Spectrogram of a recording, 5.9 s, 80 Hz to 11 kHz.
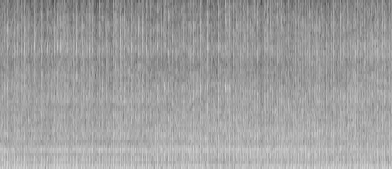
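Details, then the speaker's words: Chinese Honda Rebel 250 clone single-cylinder after repairs: loud, raspy idle with sharp, rapid ticking and chuffing from exhaust leaks at the head, left unfixed because the engine's exhaust screw holes are broken. "It has some exhaust leaks but I couldn't fix it because the screw holes in the engine were broken. So it will be loud."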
